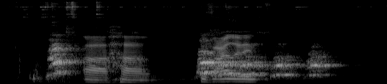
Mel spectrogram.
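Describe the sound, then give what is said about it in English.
A dog barks and yelps in two drawn-out, tonal bursts separated by a short pause, fairly loud against a quiet background. “Sorry, that's my dog. Go get him.”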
